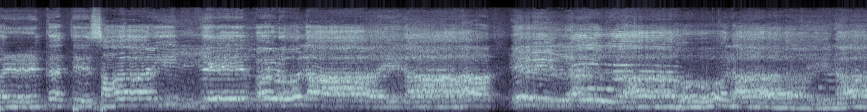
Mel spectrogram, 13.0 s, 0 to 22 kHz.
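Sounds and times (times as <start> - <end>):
men singing unaccompanied chant: 0.0 - 13.0.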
